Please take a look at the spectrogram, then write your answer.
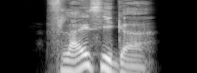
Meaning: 1. comparative degree of fleißig 2. inflection of fleißig: strong/mixed nominative masculine singular 3. inflection of fleißig: strong genitive/dative feminine singular
- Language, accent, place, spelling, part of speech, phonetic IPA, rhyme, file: German, Germany, Berlin, fleißiger, adjective, [ˈflaɪ̯sɪɡɐ], -aɪ̯sɪɡɐ, De-fleißiger.ogg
